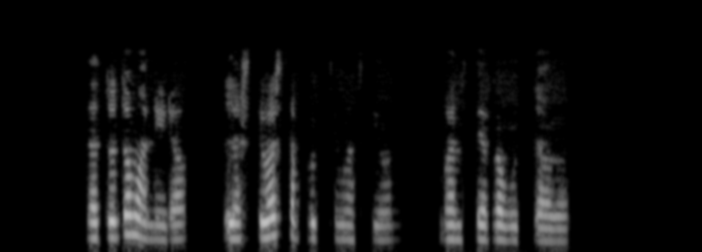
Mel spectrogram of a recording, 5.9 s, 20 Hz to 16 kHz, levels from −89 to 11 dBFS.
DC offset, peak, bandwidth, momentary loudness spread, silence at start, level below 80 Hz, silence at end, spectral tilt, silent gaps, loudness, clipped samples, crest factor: under 0.1%; -8 dBFS; 7.4 kHz; 19 LU; 0.75 s; -74 dBFS; 1.15 s; -5 dB/octave; 1.56-1.85 s, 2.09-2.13 s, 2.50-2.56 s, 3.02-3.09 s, 3.37-3.65 s, 3.92-3.96 s, 4.39-4.44 s; -26 LUFS; under 0.1%; 20 dB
